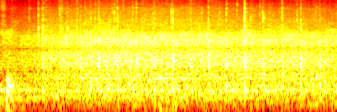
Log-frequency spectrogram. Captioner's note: audience applauding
